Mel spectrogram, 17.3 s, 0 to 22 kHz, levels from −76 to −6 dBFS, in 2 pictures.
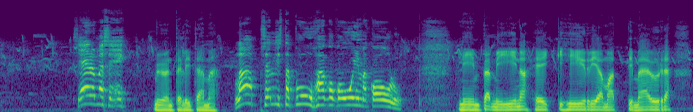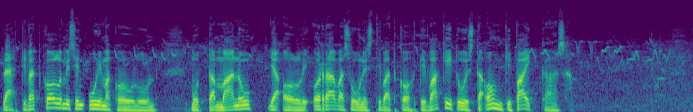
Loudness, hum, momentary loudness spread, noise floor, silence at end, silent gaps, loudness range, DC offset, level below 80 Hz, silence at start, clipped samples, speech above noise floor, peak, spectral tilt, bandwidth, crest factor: -17 LUFS; none; 16 LU; -43 dBFS; 0.1 s; none; 2 LU; under 0.1%; -34 dBFS; 0.05 s; under 0.1%; 27 dB; -2 dBFS; -6 dB/octave; 13.5 kHz; 16 dB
